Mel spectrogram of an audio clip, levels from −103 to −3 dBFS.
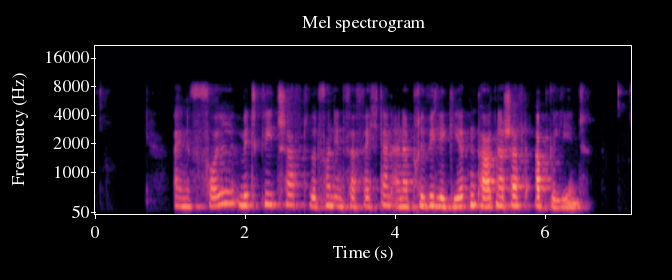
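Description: From 1.05 s to 6.51 s, automatic gain rising is heard. The gain control judged the input too quiet and pushed its level up slowly, by about 9 dB. Speech and background noise swell together, growing steadily louder over those five seconds, through a call path whose coding noise and top end near 8 kHz fit Opus.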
